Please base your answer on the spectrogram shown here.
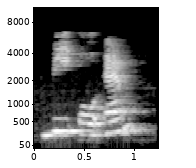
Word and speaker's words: bon: B-O-N. B-O-N is pronounced as bon, bon.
